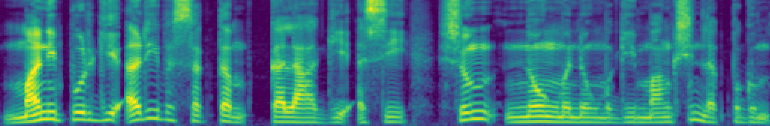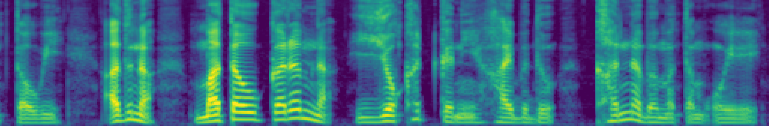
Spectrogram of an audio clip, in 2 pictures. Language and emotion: Manipuri, neutral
